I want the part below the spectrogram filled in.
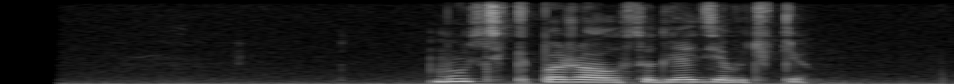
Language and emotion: Russian, neutral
